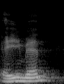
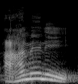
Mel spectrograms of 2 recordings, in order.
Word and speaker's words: amen: 불려지는 신의 이름으로 기도합니다 a매는 이제 아멘의 영어식 발음이죠 에이맨 알파벳 철자가 amen이니까 n이 남자를 뜻한다 이렇게 생각을 아니잖아 아멘이 에이맨이 그냥 한 단어예요 a1이 그냥 히브리어 그렇게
